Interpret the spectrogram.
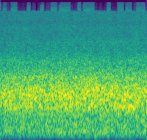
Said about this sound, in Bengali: বৃষ্টির আওয়াজ আপনারা শুনতে পাচ্ছেন।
